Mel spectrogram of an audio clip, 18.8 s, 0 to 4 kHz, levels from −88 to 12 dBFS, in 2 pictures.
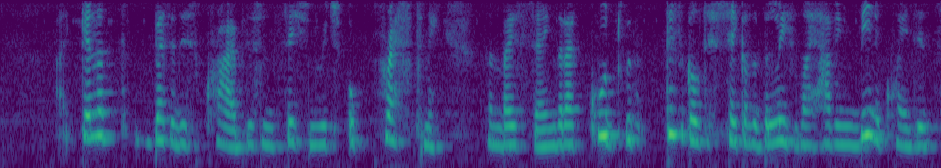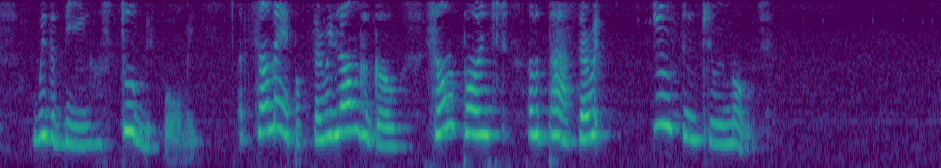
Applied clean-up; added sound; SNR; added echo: none; none; none; none.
